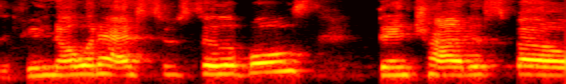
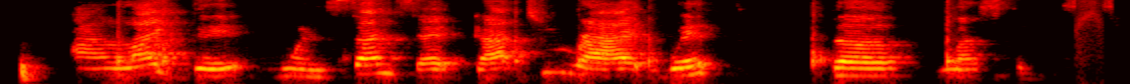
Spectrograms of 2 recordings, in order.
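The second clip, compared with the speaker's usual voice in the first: "I liked it when Sunset got to ride with the Mustangs" said slowly, higher at the start; slow dictation; 3 semitones higher, much slower than usual. Shown as a demonstration. Teacher rereading the sentence for students, slow. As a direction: read it out again slowly. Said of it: "The sentence is supposed to say".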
